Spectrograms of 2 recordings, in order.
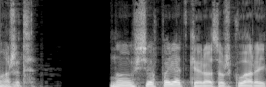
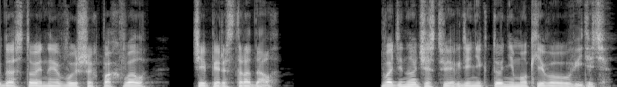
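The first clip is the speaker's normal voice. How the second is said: plain reading voice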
